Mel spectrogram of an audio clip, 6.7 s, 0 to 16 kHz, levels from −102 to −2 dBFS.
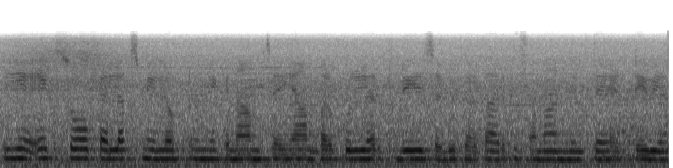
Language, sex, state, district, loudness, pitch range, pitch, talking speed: Hindi, female, Rajasthan, Bikaner, -14 LUFS, 190-205 Hz, 200 Hz, 185 wpm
